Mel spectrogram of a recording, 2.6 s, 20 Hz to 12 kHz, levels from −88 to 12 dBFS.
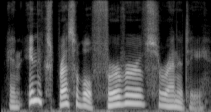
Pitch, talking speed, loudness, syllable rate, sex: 165 Hz, 115 wpm, -17 LUFS, 5.5 syllables/s, male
